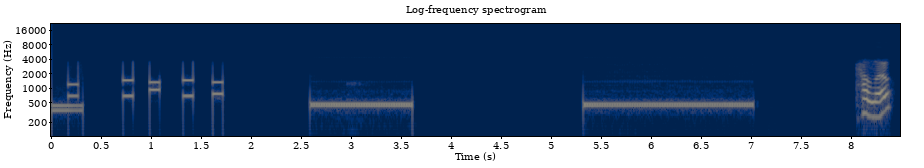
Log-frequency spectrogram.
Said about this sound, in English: I'm gonna dial her phone number right now. Here we go. Okay.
